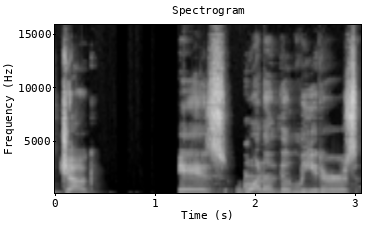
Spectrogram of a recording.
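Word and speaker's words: Jagmeet: those that don't know jug meet Singh yes it's pronounced jug is one of the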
